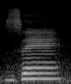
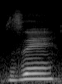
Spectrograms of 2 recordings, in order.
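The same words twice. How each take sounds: Both takes have the same delivery.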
